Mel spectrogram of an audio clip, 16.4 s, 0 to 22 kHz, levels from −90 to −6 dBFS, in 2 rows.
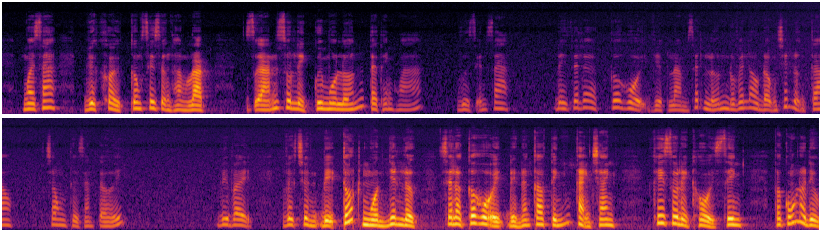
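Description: Automatic gain rising, from 3.95 s to 9.53 s: just before this, around 3.5 s, the talker moves back and the level at the microphone falls by about 15 dB. The gain control reads that drop as too quiet an input and slowly raises its gain, by about 9 dB over nearly six seconds. You hear the voice creep back up, with the room noise behind it swelling by the same amount, so the background grows along with the speech.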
